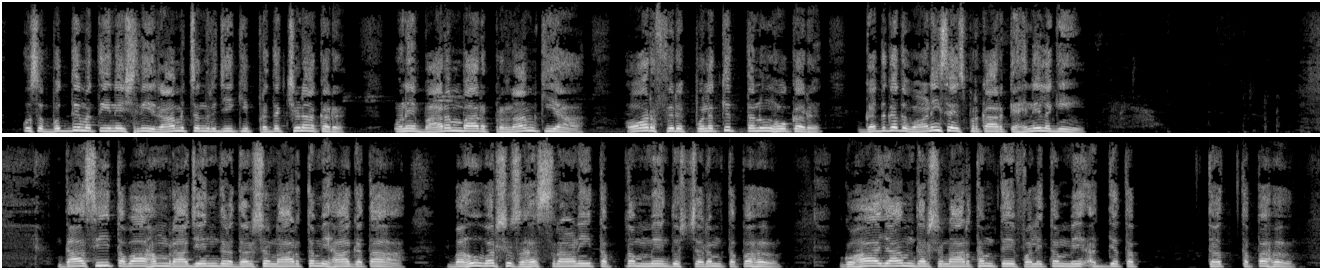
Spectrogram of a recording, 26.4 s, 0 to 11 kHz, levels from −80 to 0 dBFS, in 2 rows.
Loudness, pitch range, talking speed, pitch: -18 LUFS, 185-210 Hz, 100 wpm, 195 Hz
